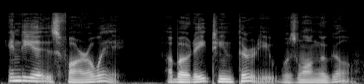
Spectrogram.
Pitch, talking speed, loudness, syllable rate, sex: 120 Hz, 165 wpm, -16 LUFS, 5.1 syllables/s, male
